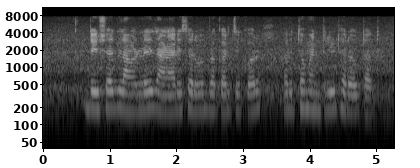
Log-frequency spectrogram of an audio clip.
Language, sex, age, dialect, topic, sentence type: Marathi, female, 25-30, Northern Konkan, banking, statement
